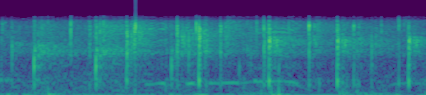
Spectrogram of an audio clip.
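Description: Audience applauding: many quick, irregular hand claps.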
